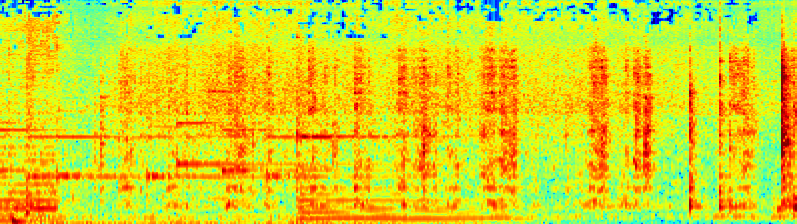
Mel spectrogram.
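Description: Chana masala being stirred in an oil-filled frying pan with a spoon, soft scraping strokes that grow louder toward the end with occasional sharp clicks against the pan and a faint sizzle and hum underneath, close and moderately quiet.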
